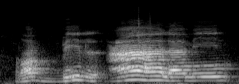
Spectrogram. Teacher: Jadi ain ini makhrajnya di tenggorokan, bukan dari hidung. Jadi bukan alamin.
